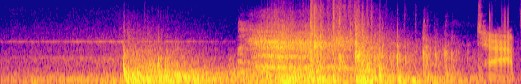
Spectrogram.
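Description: A five-pin bowling ball strikes the pins with a sharp thud, followed by a loud clattering scatter of pins lasting a couple of seconds in a televised semi-final match.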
